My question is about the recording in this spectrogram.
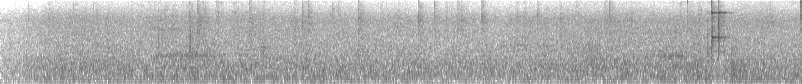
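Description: Steady hiss of background shop noise, with faint small clicks and taps of plastic handling as a spirit-level vial is pressed into a plastic center-finder body with a wooden stick. A sharper click with a brief ring comes about seven seconds in.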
